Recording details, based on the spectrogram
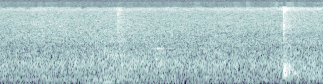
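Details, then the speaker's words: Bosch tumble dryer, no-spin fault, after replacing the motor controller board and cutting zip ties: cycle selected and start pressed, two faint sharp clicks about a third of a second apart as relays pull in normally; drum now running. "and I heard a click over there as well and you can see the drum is running so now it's working"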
